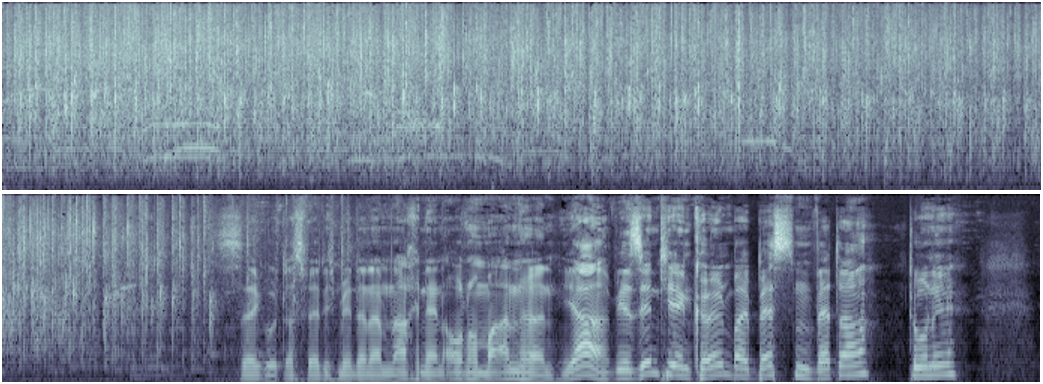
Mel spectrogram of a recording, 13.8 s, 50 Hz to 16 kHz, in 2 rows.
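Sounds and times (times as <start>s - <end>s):
faint cheers: 0.0s - 5.7s
live audience applause: 0.0s - 9.1s
speech: 8.5s - 13.4s.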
